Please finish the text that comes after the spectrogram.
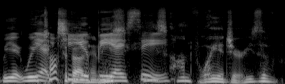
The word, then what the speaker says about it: Tubac: Tubac. He's on Voyager. He's the Vulcan on Voyager. No, but it's actually a place, but that's pronounced with like a V instead of a B.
